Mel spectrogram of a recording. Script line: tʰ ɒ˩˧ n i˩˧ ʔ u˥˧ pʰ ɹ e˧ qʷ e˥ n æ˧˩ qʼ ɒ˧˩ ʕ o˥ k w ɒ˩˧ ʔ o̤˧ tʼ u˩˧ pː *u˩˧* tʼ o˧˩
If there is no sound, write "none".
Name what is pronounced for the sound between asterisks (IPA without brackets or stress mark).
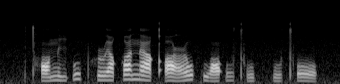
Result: u˩˧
